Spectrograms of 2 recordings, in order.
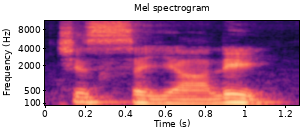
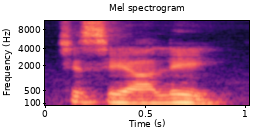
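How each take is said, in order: First: "Chit sa ya le" repeated lower, Burmese tones; repeat for students. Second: "Chit sa ya le" with a falling "le"; Burmese model phrase. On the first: Teacher repeats it for learners. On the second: Teacher models the phrase for learners. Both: Shown as a demonstration. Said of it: "We can say".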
